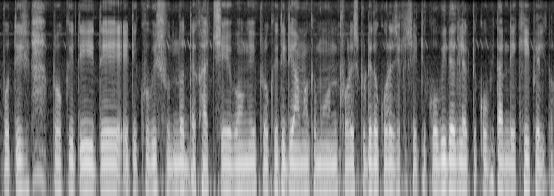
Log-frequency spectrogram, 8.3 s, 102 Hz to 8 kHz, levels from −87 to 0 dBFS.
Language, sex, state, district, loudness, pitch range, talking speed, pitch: Bengali, male, West Bengal, Paschim Medinipur, -19 LUFS, 105-110 Hz, 145 wpm, 105 Hz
